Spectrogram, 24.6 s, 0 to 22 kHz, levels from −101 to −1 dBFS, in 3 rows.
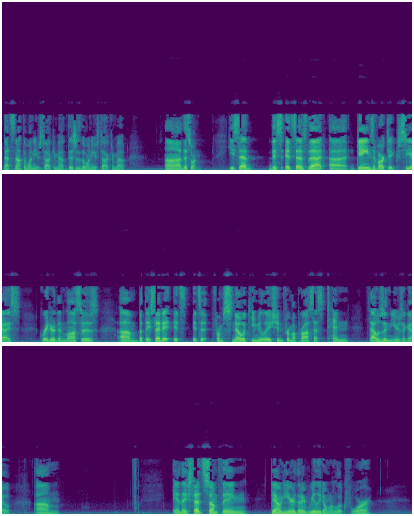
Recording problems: garbled, watery; slightly

